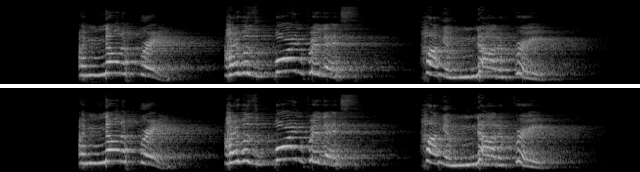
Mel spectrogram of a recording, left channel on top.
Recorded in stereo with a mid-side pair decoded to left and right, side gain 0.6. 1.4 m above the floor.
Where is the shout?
10° right, 0.5 m.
